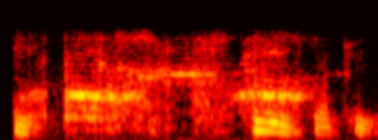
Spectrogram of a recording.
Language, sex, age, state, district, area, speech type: Hindi, female, 18-30, Rajasthan, Karauli, rural, conversation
